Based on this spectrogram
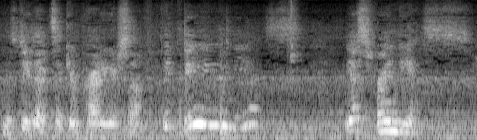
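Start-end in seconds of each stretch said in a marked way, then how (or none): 1.6-4.7 higher, soft cooing praise; pet talk. Acted. Praising the bow she just made, high soft baby talk. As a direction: coo at it like a proud puppy.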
